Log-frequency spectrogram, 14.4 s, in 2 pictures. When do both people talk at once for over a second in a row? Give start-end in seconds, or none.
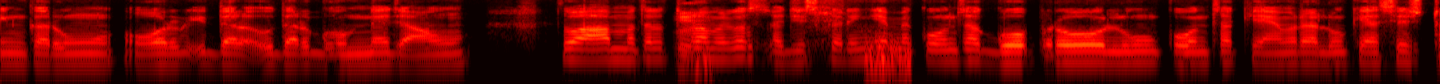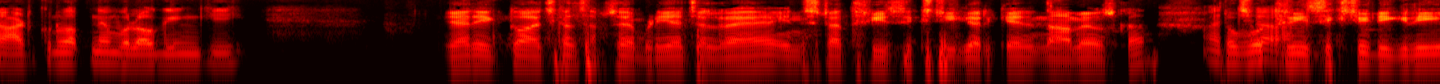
none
